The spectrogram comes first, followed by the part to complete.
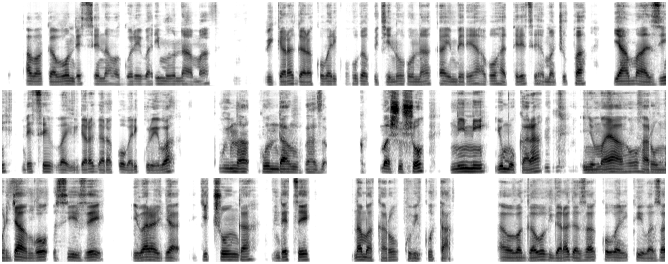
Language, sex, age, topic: Kinyarwanda, male, 18-24, government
